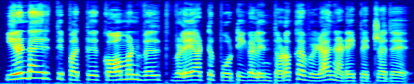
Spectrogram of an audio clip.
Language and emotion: Tamil, neutral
